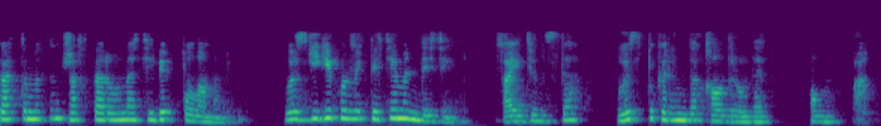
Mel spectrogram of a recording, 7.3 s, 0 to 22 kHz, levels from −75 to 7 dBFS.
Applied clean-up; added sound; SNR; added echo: neural mask model DeepFilterNet 3.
